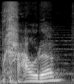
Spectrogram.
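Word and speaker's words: Gruyère: I have here some kha which is how you're actually supposed to pronounce gura but I know that I'm never going to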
